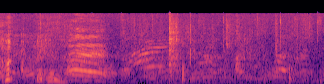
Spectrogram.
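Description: Loud shouted calls from players on a softball field in the first second and a half, then a single sharp crack about two seconds in.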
